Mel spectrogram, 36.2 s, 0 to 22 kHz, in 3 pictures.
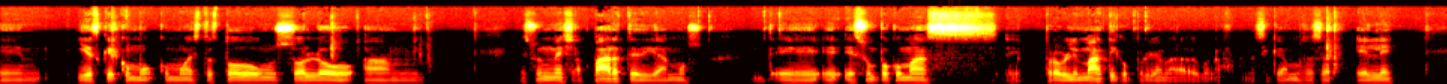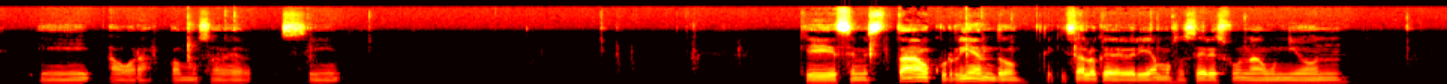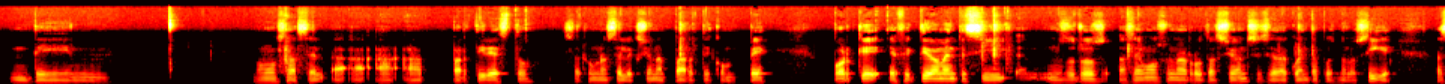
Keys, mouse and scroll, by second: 1.0 Tab, 2.2 middle click, 3.0 shift+middle click, 3.8 shift+middle click, 5.8 click, 6.4 click, 8.1 click, 9.5 click, 11.1 l, 12.1 middle click, 12.1-12.4 scroll down 2, 14.0 shift+right click, 15.2-17.3 right drag, 17.4 middle click, 17.4-18.0 scroll up 2, 19.3 Tab, 20.1 Tab, 20.5 middle click, 21.8-22.4 shift+scroll up 2, 22.4-24.0 middle drag, 26.4 p, 28.4 click, 29.2-30.4 scroll down 2, 29.8 Tab, 31.4 click, 32.4 ctrl+Tab, 33.5 r, 35.0 Escape.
